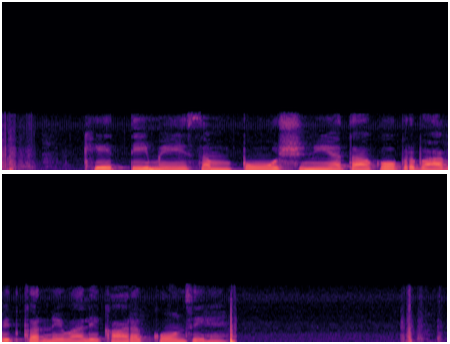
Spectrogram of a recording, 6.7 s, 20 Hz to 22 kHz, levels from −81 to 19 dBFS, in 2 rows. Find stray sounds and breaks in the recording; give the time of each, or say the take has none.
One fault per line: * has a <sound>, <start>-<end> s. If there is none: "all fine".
all fine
